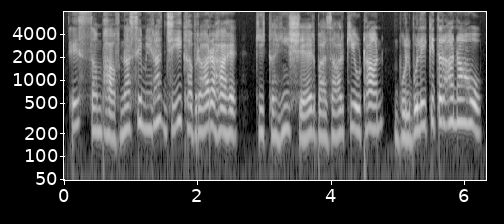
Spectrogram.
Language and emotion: Hindi, fearful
